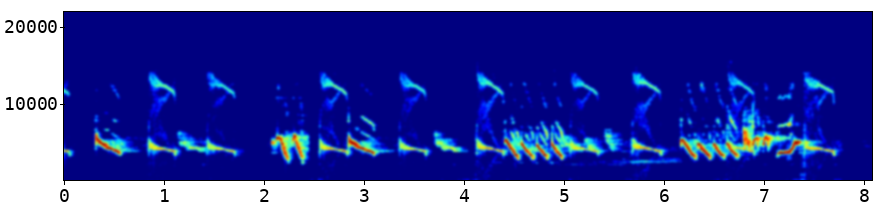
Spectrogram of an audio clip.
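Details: A songbird gives clear, high chirps and short whistles. Two fast trills of descending notes follow. The background is quiet, with no other noise.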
